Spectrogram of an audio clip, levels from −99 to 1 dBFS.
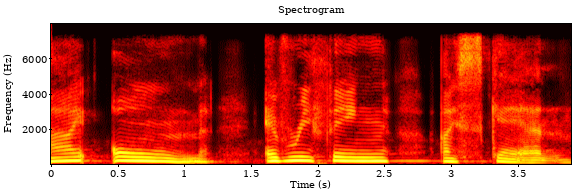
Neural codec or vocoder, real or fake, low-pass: codec, 16 kHz, 4 kbps, X-Codec, HuBERT features, trained on balanced general audio; fake; 7.2 kHz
